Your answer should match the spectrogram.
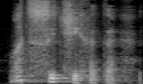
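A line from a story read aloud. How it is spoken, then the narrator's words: Amused whisper. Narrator (Russian): зашептала Катерина Ивановна Раскольникову, почти развеселившись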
